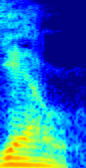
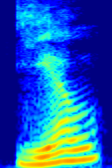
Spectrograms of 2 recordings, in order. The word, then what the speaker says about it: Yale: nivel mundial, Harvard y Yale. Yale se escribe Y-A-L-E, La A es E, la E no se pronuncia y la L, Yale, la Universidad de Yale, ¿ok?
